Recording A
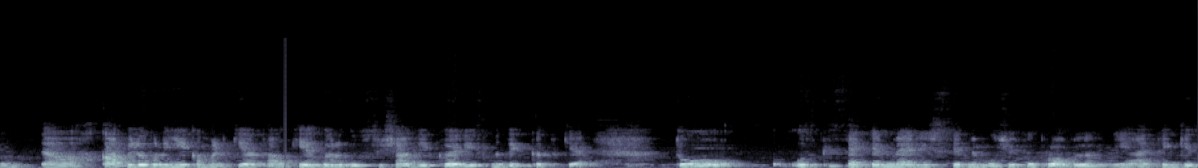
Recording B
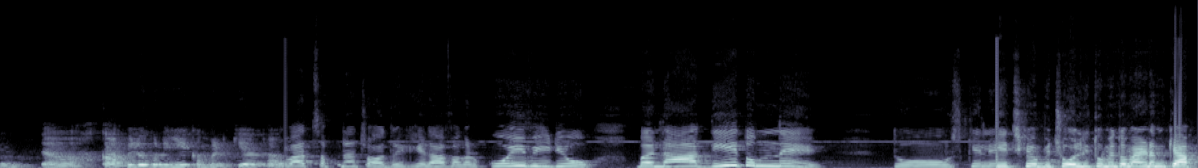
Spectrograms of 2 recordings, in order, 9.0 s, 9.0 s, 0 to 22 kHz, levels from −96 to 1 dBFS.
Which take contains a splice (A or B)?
B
